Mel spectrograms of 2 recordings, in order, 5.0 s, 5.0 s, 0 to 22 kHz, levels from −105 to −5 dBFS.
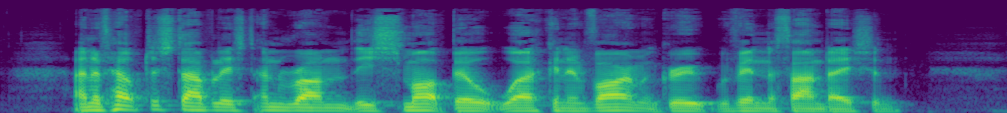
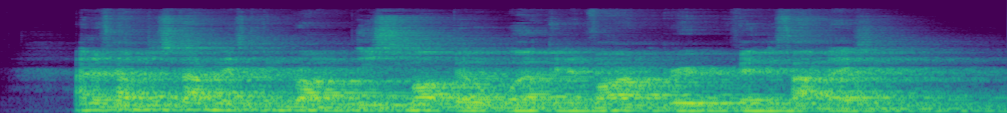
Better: first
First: none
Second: off-mic speech; far // room echo; noticeable; dies away in 2.7 s

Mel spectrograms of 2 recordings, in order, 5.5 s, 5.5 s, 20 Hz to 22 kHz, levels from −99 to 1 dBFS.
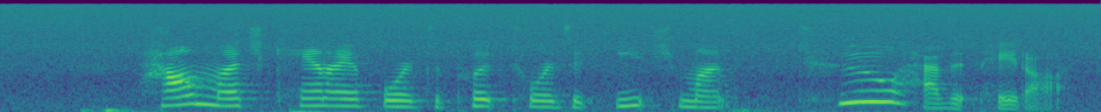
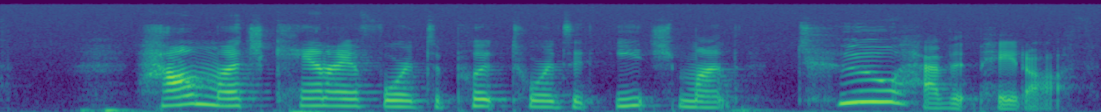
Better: second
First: hiss; loud; throughout; 5 dB below the speech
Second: hiss; faint; throughout; 25 dB below the speech

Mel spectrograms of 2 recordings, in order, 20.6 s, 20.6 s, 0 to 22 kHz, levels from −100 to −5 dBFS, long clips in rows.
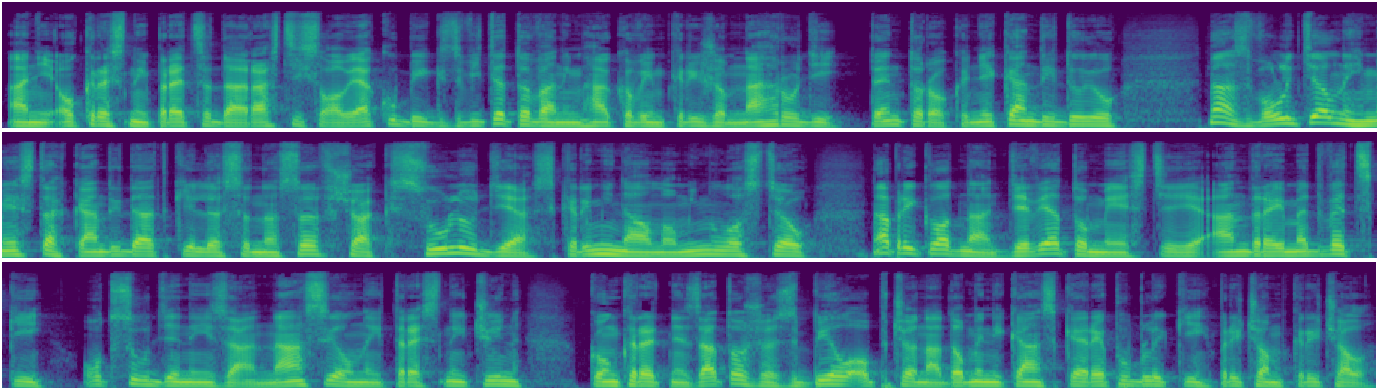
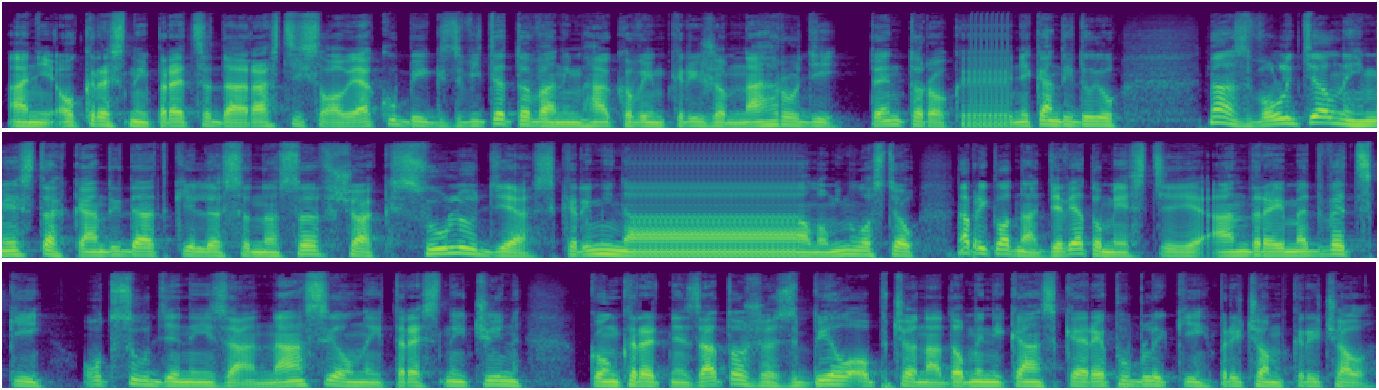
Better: first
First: none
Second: audio freezing; at 5 s and at 10 s for 1 s

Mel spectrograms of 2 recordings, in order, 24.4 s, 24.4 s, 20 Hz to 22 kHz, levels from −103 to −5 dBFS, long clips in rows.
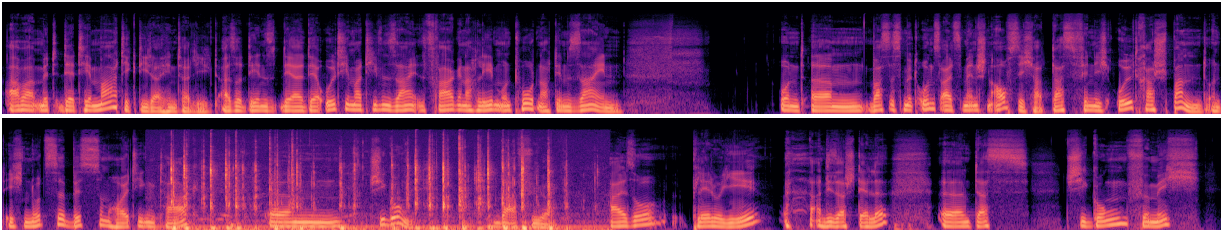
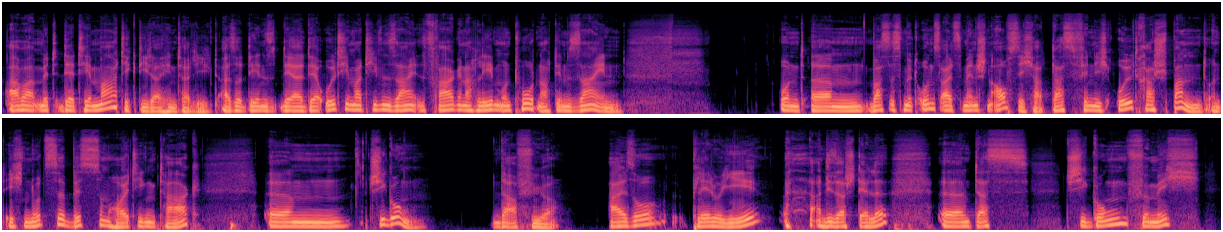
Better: second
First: keyboard typing; loud; from 14 to 18 s; peak 4 dB above the speech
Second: none

